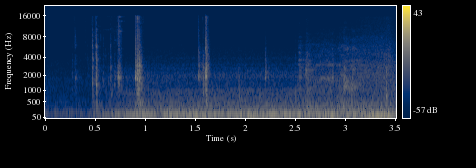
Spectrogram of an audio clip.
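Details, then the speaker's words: 2005 Chevy Avalanche 1500, 5.3 L, rigged with a switch after a no-crank fault; flooded by cranking before fuel pressure built. A few light clicks, then it fires and settles into a steady low idle; flooded engine catching. "I could do that a million times but see I didn't let it build up pressure so now oh now I don't flooded it"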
